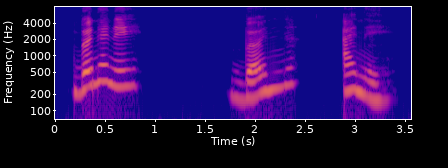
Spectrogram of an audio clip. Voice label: french happy new years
